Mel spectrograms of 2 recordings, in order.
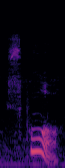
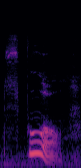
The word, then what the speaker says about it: spool: do we pronounce spool spool we pronounce with a long ooh plus a dark L spool like cool and pool this is a spool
